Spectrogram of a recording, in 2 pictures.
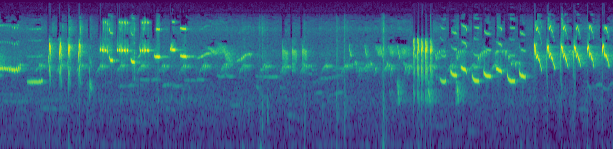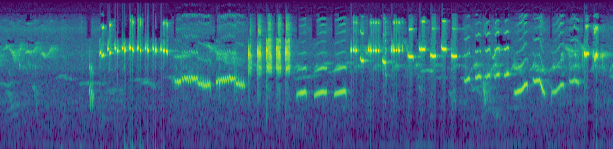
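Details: Long vigorous song of a grey-cheeked bulbul, used as tutor audio for cage birds: repeated fast bursts of high chirps and buzzy trills, interspersed with slurred whistles and short descending note groups.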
